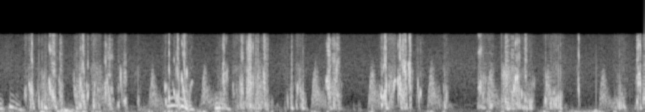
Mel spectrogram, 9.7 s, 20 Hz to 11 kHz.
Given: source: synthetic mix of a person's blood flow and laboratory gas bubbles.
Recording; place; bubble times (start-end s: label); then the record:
Doppler ultrasound of blood flow; subclavian vein
0.36-0.97 s: bubbles
1.09-1.72 s: bubbles
1.75-1.94 s: bubbles
2.07-2.12 s: bubbles
2.45-2.93 s: bubbles
3.27-3.46 s: bubbles
3.51-4.04 s: bubbles
4.29-4.62 s: bubbles
4.87-5.16 s: bubbles
5.69-6.21 s: bubbles
6.25-6.37 s: bubbles
6.66-6.77 s: bubbles
7.17-7.43 s: bubbles
7.54-8.05 s: bubbles
8.15-8.48 s: bubbles
8.66-8.73 s: bubbles
9.22-9.44 s: bubbles
9.53-9.68 s: bubbles
From the record:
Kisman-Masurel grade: 243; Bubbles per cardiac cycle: several, 3 to 8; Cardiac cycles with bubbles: 100%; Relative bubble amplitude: loud (0.450 to 0.775); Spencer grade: 3 (all of the cardiac periods contain showers or single bubble signals, but not dominating or overriding the cardiac motion signals); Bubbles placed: anywhere in the cardiac cycle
